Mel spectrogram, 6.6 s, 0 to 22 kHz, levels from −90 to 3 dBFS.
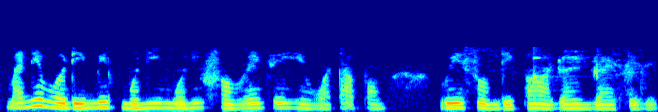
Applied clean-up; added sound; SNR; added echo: none; Bowed string instrument; 14 dB; none.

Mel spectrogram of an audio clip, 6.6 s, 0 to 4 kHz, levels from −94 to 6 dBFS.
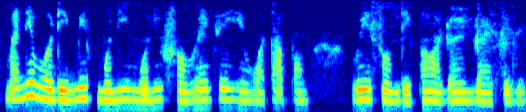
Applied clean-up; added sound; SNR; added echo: none; none; none; none.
